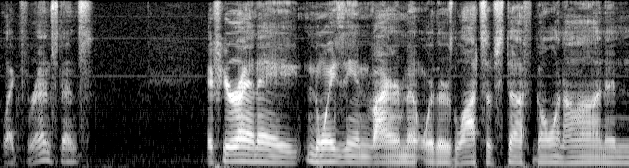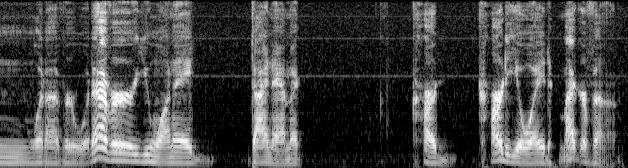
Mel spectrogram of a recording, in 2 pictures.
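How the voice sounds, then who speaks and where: A man with a fairly low voice and a strong gravelly creak delivers a casual vlog rant. He is blunt and emphatic, swearing freely as he makes his points. He speaks very close to a condenser microphone. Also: unhurried. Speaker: amateur singer giving audition advice. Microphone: condenser microphone up close, no preamp.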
